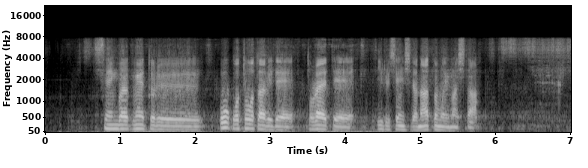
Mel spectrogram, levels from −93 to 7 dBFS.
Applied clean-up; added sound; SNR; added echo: neural separator model SepFormer DNS4.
